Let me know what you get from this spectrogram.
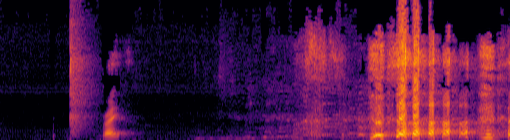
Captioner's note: laughter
